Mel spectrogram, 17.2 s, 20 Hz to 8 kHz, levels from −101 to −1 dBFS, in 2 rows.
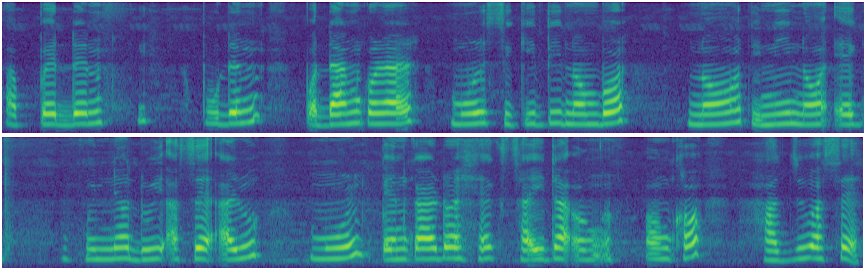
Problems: none marked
